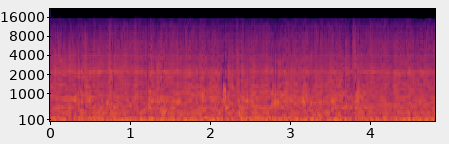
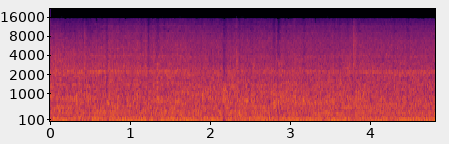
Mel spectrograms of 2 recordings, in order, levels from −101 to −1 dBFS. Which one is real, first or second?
second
